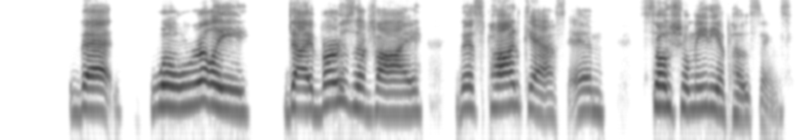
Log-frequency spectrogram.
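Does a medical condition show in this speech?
Yes: cerebral palsy; limited mobility, legs.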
